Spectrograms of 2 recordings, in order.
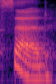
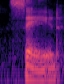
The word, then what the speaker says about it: said: So it's understandable why a word like said, you might think it's pronounced said.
